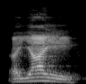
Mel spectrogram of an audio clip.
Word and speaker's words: Ayayi: Ayayi to Copper.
